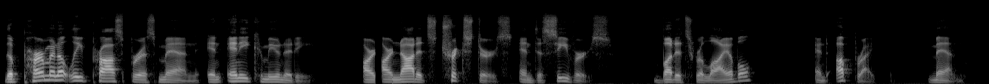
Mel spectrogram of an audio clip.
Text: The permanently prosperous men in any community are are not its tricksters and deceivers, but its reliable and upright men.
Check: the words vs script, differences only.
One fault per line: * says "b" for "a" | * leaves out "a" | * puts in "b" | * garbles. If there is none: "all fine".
all fine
